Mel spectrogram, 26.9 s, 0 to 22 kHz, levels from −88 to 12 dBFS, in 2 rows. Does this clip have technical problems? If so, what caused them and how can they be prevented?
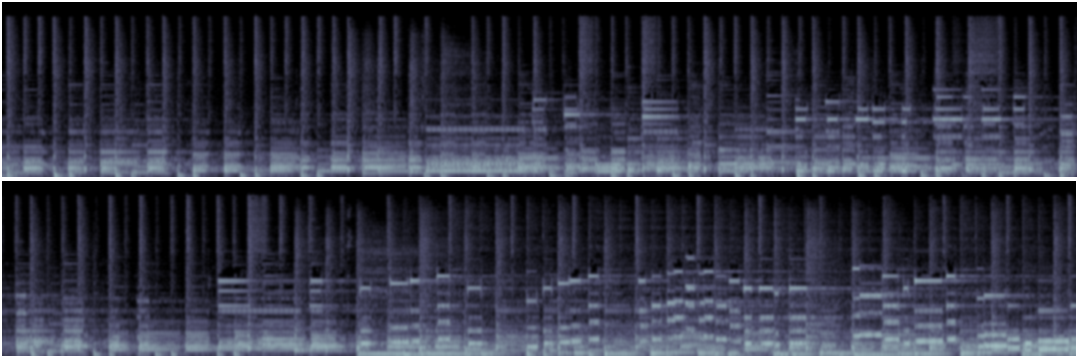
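No, there are no technical problems in this clip. There is nothing to diagnose, so no cause or prevention applies.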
